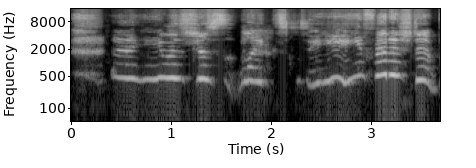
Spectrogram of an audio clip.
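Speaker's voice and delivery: high-pitched, holding back laughter while telling it; fighting giggles to get the story out; squeezed, laughter-choked storytelling; stifled laughter. Real, not acted.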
